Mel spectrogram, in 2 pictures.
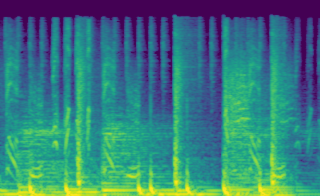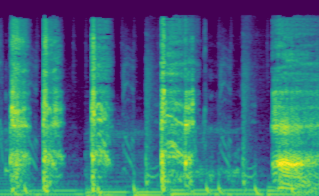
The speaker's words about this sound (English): Let the man clear his throat.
